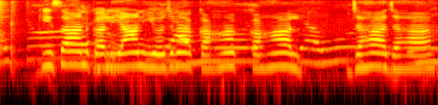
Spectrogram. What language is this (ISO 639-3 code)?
mag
